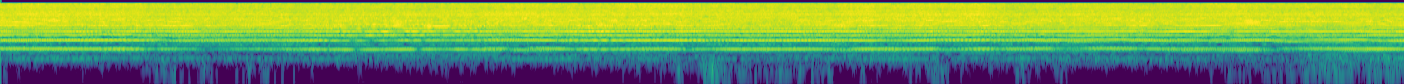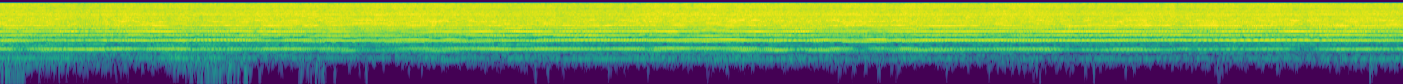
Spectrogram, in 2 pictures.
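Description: Small coaxial-rotor copter hovering, its motors and two stacked rotors whining steadily at a nearly constant pitch that wavers slightly as it corrects its attitude.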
